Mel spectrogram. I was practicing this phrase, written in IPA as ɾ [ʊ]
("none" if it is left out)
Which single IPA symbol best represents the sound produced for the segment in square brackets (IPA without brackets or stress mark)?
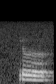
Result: ə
